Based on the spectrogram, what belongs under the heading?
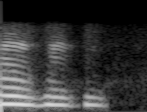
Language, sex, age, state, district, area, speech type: Sindhi, female, 18-30, Uttar Pradesh, Lucknow, urban, conversation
